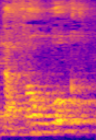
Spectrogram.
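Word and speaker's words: تفوق: Wat tafawuq Alal Ar ini bacanya tafawuq Alal AKR atafawu dari kata fauqo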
